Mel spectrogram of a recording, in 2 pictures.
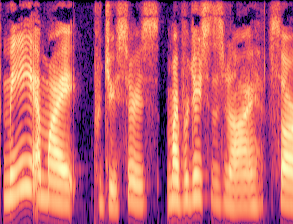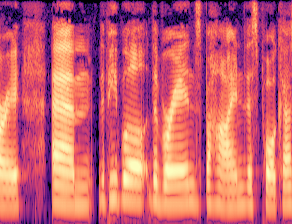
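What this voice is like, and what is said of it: Fading Belfast accent. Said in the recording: “going back to Belfast ... stronger accent because I think my accent is starting to fade”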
